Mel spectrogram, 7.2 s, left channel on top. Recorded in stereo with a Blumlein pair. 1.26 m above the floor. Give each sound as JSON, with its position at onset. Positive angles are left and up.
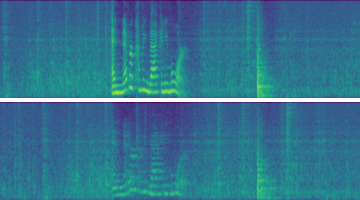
{"t": 2.2, "sound": "a woman speaking", "azimuth_deg": 45, "distance_m": 0.6}
{"t": 5.1, "sound": "a thud", "azimuth_deg": 30, "distance_m": 2.5}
